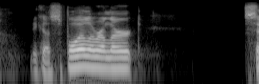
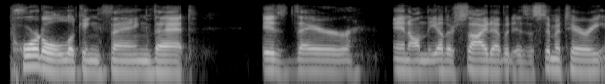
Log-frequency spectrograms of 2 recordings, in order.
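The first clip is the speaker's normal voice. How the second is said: ordinary delivery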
